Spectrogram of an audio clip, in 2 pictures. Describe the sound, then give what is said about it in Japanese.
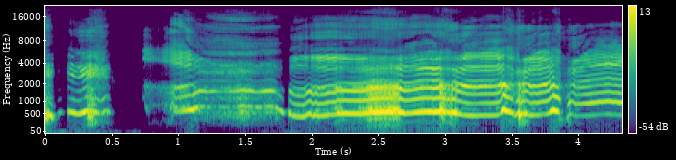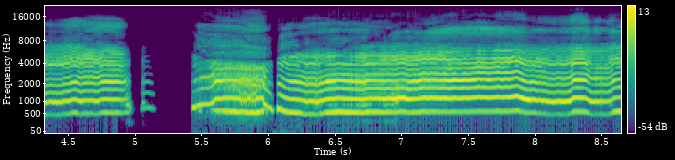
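A person crying and sobbing: high, wavering wails in several drawn-out bursts, broken by short pauses and catching breaths, loud and with nothing else behind them. “泣き出しちゃった。”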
